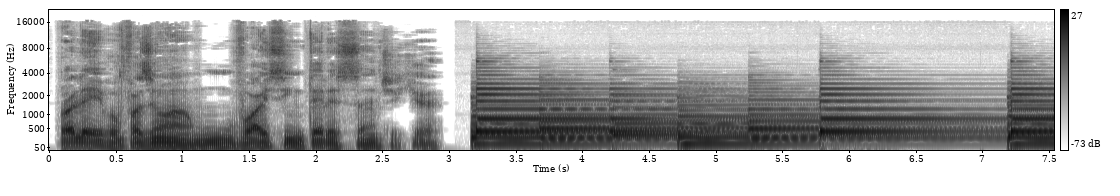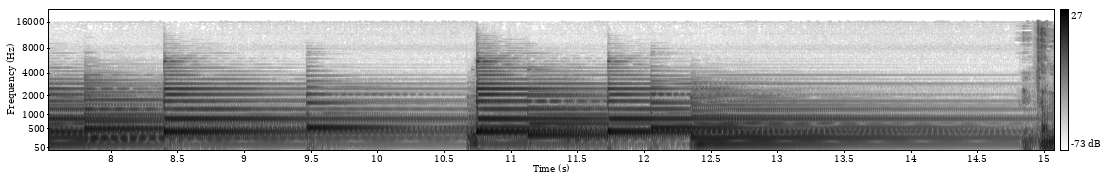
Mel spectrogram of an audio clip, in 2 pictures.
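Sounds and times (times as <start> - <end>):
speech: 0.1 - 3.0
augmented major seventh chord on a keyboard: 3.2 - 15.0.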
